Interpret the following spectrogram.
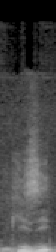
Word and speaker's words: Kyzi: Et en vidéo, allez sur ma chaîne YouTube, Kizzy officiel. Donc, ça s'écrit J-O-E. Kizzy, c'est K-Y-Z-I, officiel.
